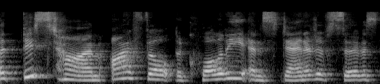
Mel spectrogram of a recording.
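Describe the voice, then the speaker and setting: Speaking fairly slowly with an Australian accent, a woman has a fairly high pitch and lively intonation. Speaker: hospitality consultant. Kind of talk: casual talk to camera. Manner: conversational with fillers.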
